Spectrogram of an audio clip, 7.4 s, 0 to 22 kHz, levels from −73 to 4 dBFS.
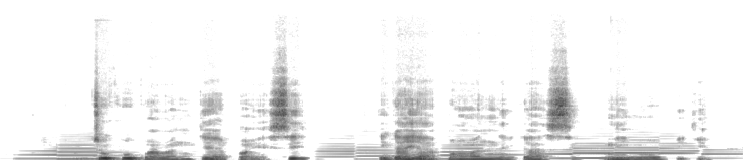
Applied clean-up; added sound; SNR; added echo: classical method spectral subtraction.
